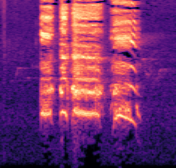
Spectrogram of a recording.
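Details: A young bantam rooster gives a short, high, strained crow in three quick bursts, the last rising then falling, over quiet background.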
